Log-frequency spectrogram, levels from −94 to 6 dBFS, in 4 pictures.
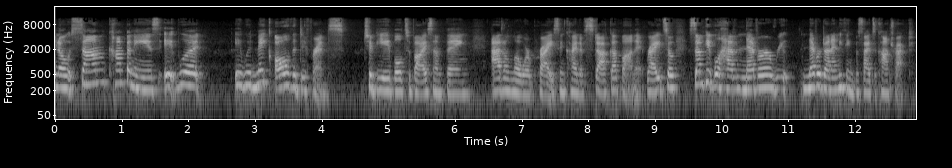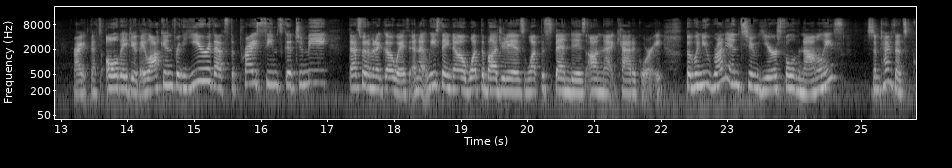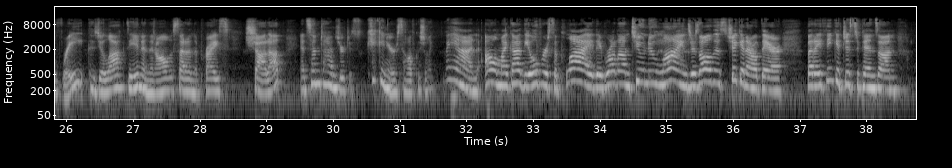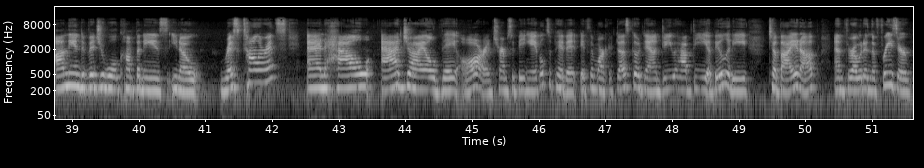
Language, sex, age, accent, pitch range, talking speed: English, female, 20-39, American, 195-265 Hz, 215 wpm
